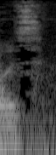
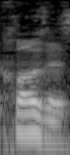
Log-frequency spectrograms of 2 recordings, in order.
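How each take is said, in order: First: The word is said with one syllable. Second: The word is said with two syllables. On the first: The speaker calls it right. "It's always close" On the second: The speaker calls it wrong. "Never closes. Never say closes"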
